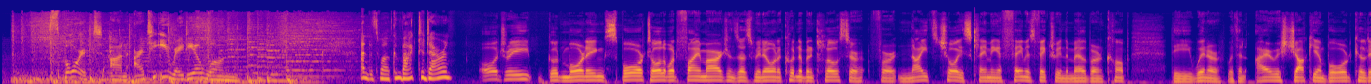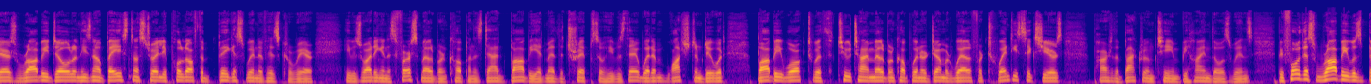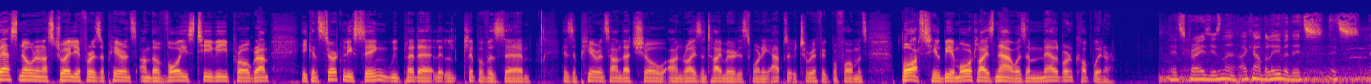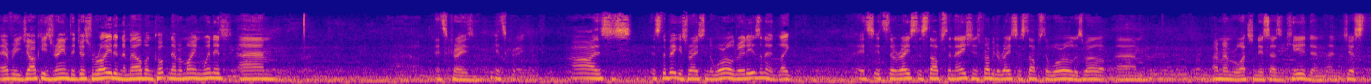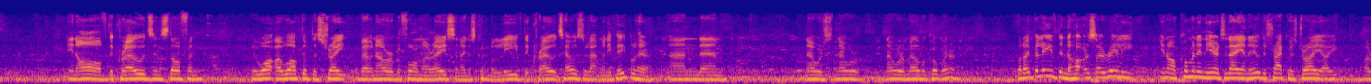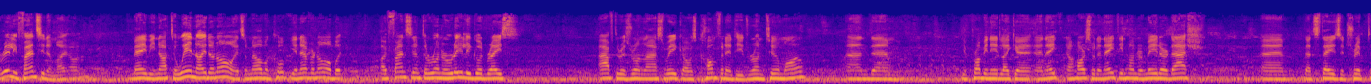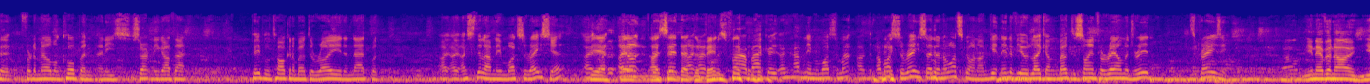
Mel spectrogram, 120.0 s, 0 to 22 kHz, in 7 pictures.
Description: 8:35am Sports News - 05.11.2024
